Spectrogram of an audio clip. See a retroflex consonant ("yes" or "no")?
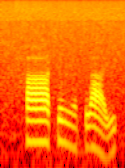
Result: no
